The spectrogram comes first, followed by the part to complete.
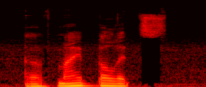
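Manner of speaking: ordinary delivery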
